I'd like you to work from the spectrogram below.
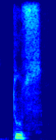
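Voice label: "tous", French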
